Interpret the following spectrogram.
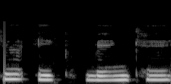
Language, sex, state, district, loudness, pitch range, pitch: Hindi, female, Uttar Pradesh, Etah, -21 LUFS, 205-220 Hz, 210 Hz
